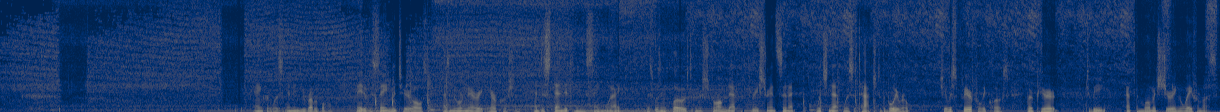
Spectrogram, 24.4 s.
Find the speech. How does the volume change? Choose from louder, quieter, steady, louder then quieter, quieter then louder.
steady.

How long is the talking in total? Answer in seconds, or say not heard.
19 s.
